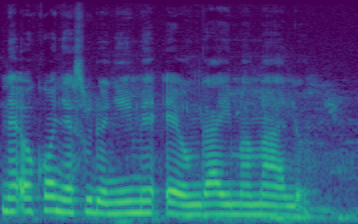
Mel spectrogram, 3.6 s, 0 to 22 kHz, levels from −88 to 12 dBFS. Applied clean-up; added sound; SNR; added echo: none; none; none; none.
